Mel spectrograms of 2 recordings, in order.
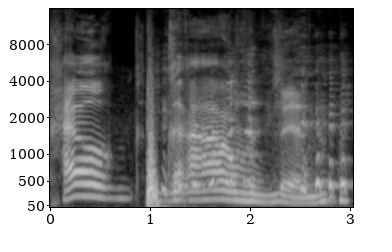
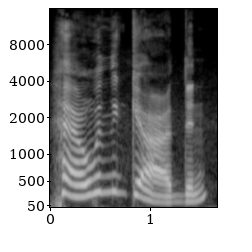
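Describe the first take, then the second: First: "Hoegaarden" drawn out slowly as "haa-gaa-en"; Belgian pronunciation. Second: "How in the garden" in a high, slow mock German accent; German accent, high, stretched. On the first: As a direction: say "Hoegaarden" very slowly, vowels stretched. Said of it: "How do you think you pronounce it?". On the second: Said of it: "You sounded more like a". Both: Shown as a demonstration.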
